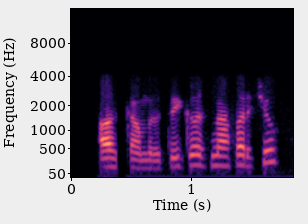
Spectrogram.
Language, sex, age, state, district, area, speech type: Kashmiri, male, 45-60, Jammu and Kashmir, Srinagar, urban, conversation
